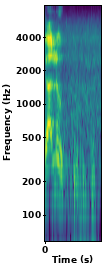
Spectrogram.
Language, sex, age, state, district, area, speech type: Sindhi, male, 60+, Madhya Pradesh, Katni, urban, read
